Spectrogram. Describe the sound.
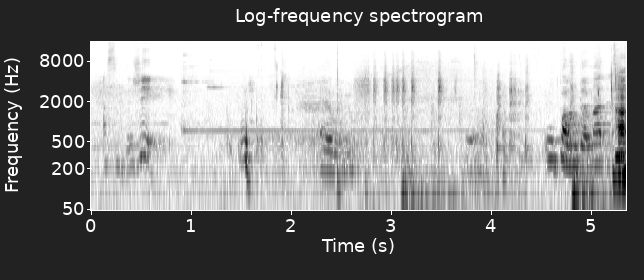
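A doorbell rings with a clear, sustained electronic tone that hangs for a second or two, while muffled voices and household noises carry on around it and grow louder at the end.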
